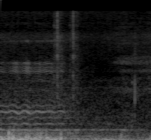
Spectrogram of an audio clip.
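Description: A male singing voice holding a wavering note that fades out in the first second, leaving a short pause between sung phrases with a low rumble underneath.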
